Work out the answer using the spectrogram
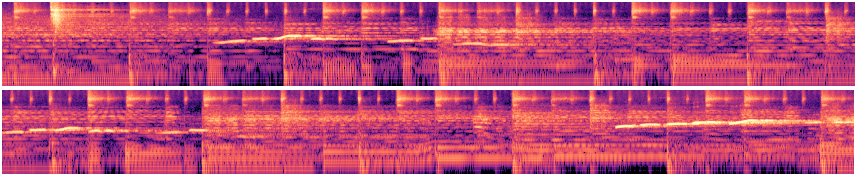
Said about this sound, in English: Truly one of the great whistling parts in all of rock and roll.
